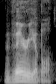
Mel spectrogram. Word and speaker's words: variable: na primeira sílaba variable Vamos começar com o verbo ver em português eu quero lhe ver agora vamos usar o r caipira ver eu quero L ver variable Já a palavra un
